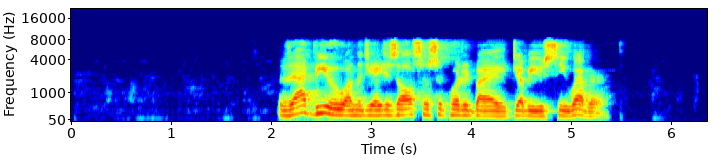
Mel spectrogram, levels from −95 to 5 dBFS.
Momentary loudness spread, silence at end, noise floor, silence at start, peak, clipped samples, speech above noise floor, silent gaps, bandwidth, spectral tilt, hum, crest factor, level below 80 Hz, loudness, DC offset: 4 LU; 1.05 s; -77 dBFS; 2.1 s; -2 dBFS; under 0.1%; 62 dB; none; 8.4 kHz; -4 dB/octave; none; 16 dB; -56 dBFS; -15 LUFS; under 0.1%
